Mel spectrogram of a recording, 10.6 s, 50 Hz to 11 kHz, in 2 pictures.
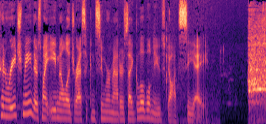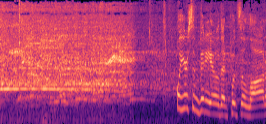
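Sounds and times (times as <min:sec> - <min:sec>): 
speech: 0:00.0 - 0:04.3, 0:08.9 - 0:10.6
students and teachers screaming and cheering for joy: 0:05.0 - 0:10.6.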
